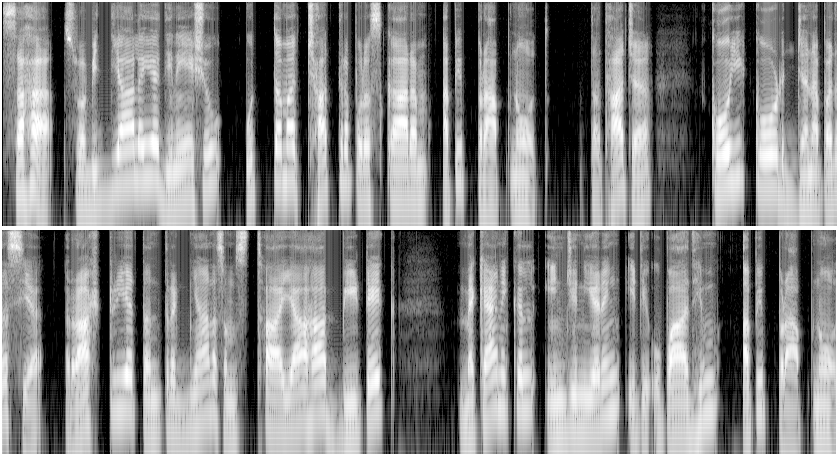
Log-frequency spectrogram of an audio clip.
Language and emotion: Sanskrit, neutral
